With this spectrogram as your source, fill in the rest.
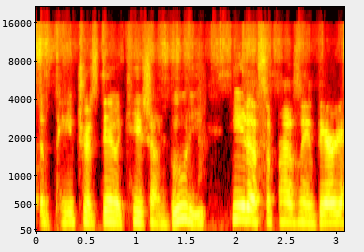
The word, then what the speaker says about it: Boutte: It is pronounced Boutte, not Booty. Okay, you have to throw the Tay in there.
